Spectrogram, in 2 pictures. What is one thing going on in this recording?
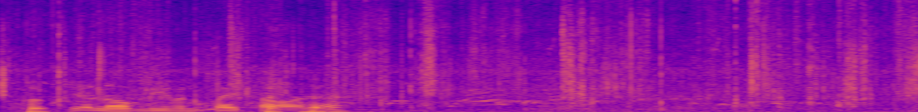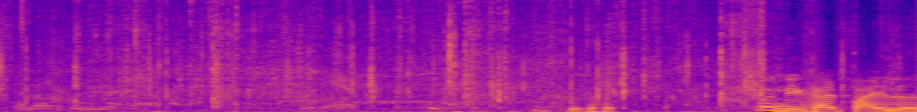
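Footsteps scuff along a paved path.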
